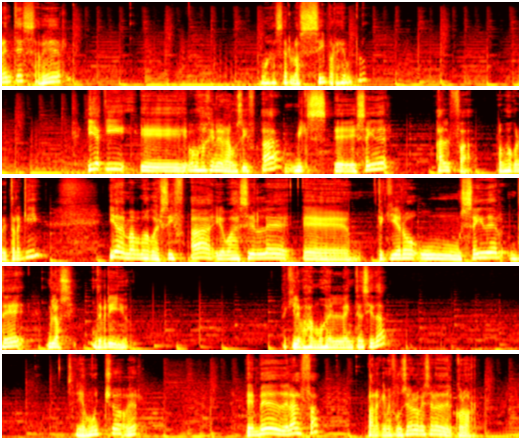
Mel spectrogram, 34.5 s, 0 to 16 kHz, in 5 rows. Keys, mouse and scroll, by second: 0.1-7.4 drag, 7.4 scroll down 2, 12.0 scroll down 1, 12.1-14.1 middle drag, 16.0 shift+a, 23.6 click, 25.9-30.6 drag.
